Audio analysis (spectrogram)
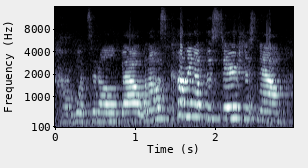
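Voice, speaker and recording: A woman's voice: high voice, a little fast, natural voice. A woman reading the part of a restless, sardonic wife in a staged play, in blunt, conversational dialogue. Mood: agitated, depressed. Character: restless, sardonic wife, easily upset, nostalgic. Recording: distant mic in echoey, noisy room.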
